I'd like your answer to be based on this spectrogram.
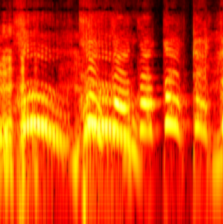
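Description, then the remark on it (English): A person vocally imitates the noise of calling birds, producing a few warbling, cooing-like hoots in quick succession, fairly loud, with no other talk. “Pears, and also calling birds, and also being like, That's the noise they make.”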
